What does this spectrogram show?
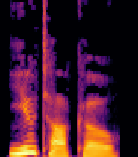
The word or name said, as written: utako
